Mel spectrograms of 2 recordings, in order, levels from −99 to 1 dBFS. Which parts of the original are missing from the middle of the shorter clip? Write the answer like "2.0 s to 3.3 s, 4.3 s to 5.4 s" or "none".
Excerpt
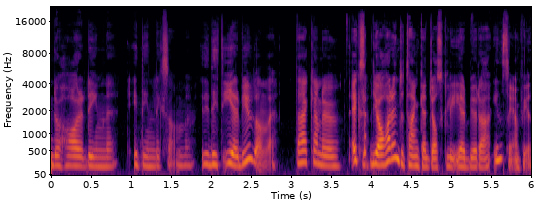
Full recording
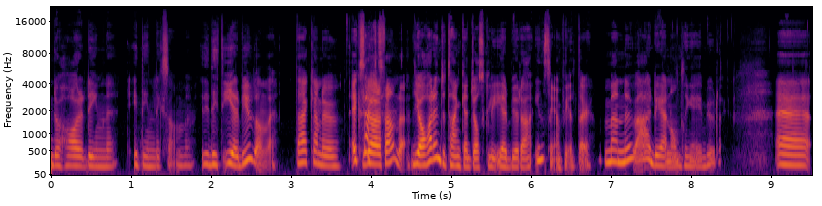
3.9 s to 4.4 s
